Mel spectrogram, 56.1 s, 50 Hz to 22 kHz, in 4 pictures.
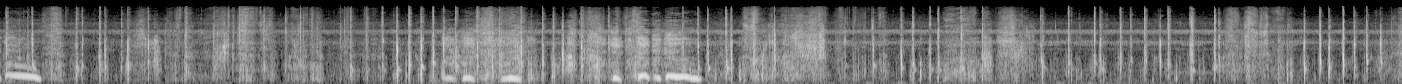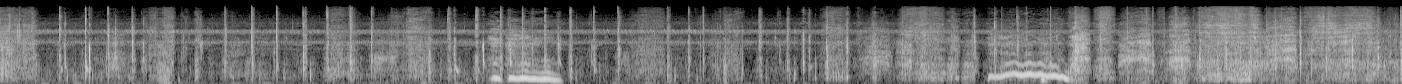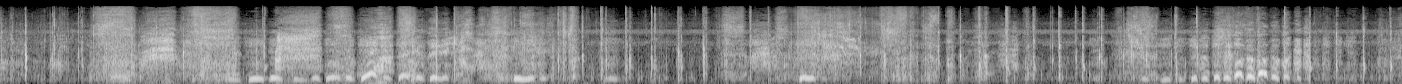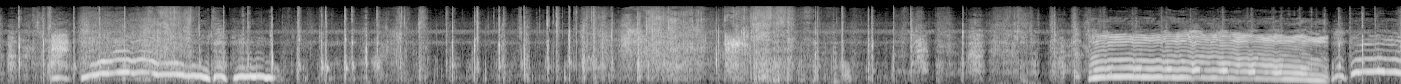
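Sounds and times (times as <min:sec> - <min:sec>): wet smacking and chewing: 0:00.0 - 0:53.0
hissy mouth noise: 0:13.7 - 0:52.9
loud hissing slurps: 0:25.0 - 0:33.8.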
